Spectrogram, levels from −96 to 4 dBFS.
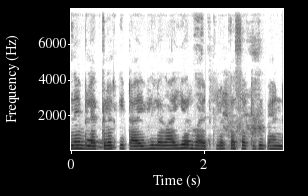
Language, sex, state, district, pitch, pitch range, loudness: Hindi, female, Haryana, Jhajjar, 175 Hz, 160-180 Hz, -16 LUFS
